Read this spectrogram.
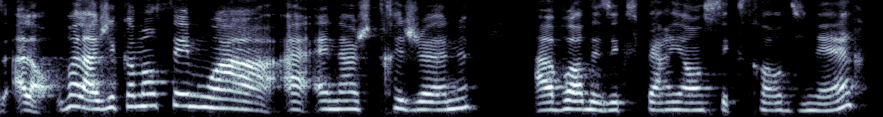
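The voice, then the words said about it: Slight American accent in French. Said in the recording (French): “je suis américaine pour les personnes qui reconnaissent un petit accent”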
